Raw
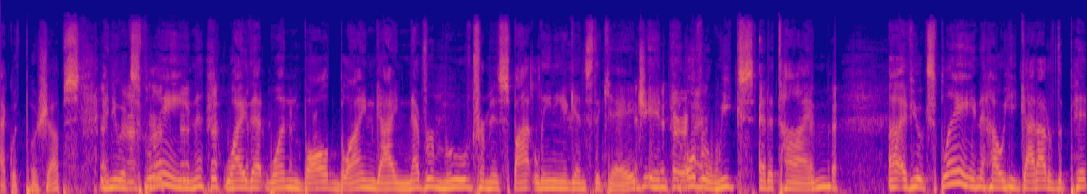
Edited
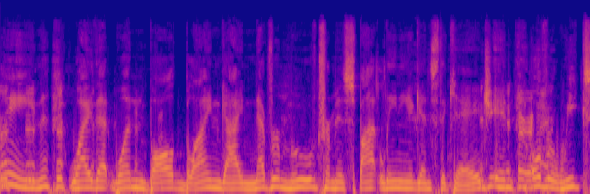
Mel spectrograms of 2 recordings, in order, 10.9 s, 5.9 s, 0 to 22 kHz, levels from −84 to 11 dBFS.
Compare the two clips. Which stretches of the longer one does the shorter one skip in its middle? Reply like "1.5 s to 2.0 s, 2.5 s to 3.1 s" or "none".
none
